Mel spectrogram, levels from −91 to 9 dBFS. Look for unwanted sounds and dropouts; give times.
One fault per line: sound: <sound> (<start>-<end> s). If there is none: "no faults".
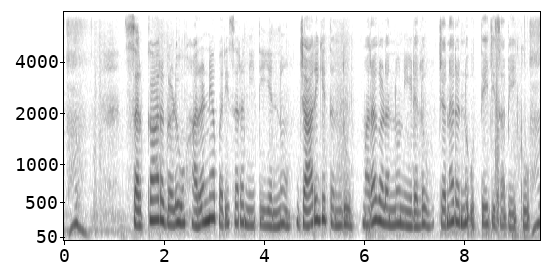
no faults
